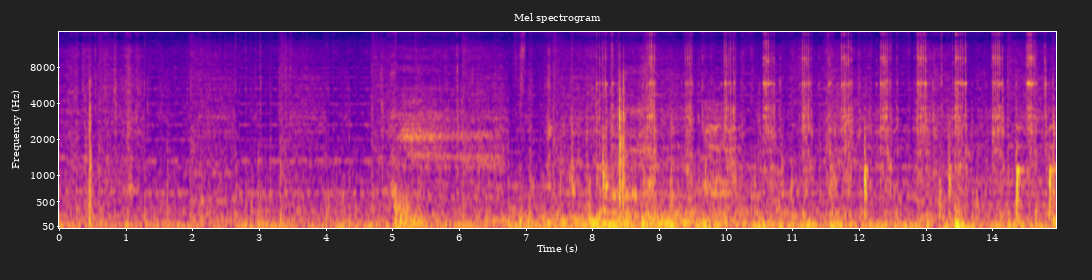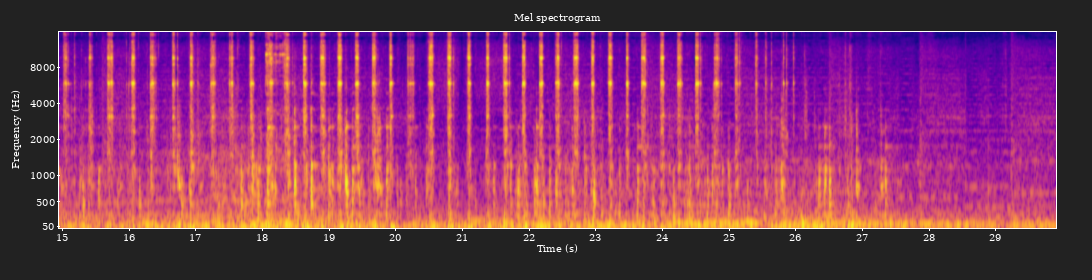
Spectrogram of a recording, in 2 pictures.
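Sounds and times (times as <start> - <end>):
ratchet wrench clicking: 7.0 - 27.5.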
